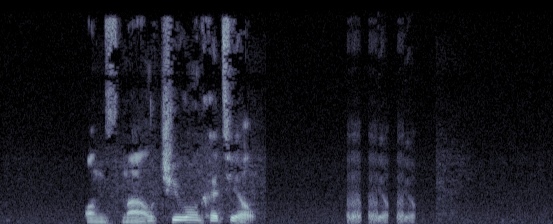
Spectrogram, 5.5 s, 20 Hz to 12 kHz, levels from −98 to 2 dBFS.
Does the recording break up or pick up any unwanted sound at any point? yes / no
yes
